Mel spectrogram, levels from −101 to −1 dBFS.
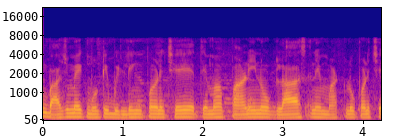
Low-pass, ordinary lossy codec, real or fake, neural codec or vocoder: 7.2 kHz; none; real; none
